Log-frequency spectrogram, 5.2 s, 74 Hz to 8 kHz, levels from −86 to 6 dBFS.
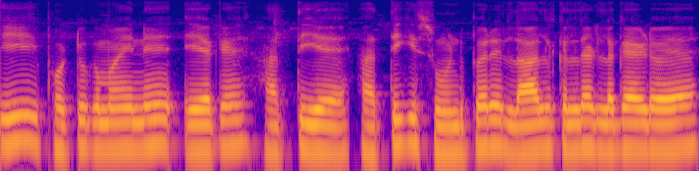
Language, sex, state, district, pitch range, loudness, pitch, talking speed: Marwari, male, Rajasthan, Churu, 130-145 Hz, -16 LUFS, 140 Hz, 185 wpm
